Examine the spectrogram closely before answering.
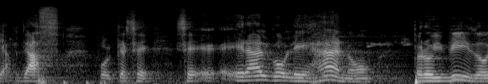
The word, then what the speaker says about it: audaz: Y pronunciaba la Z, así, audaz, porque era algo lejano, prohibido, imposible.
